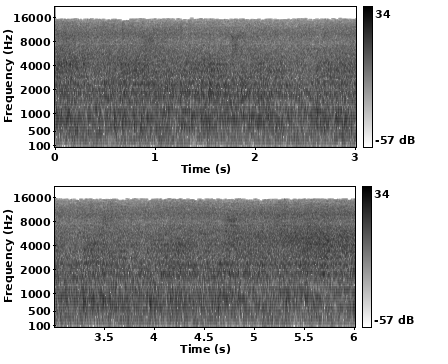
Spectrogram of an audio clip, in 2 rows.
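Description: Class 390 Pendolino electric train moving past close by along the platform: a steady, loud rumble and rail noise from its wheels and coaches.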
